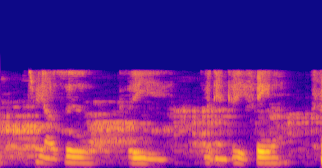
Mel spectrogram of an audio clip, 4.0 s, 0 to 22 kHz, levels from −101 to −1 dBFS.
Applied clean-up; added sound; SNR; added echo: classical method log-MMSE.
